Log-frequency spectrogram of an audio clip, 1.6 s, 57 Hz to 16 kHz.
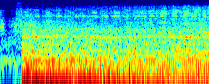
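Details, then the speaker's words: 2000 BMW E46 318Ci, M43 engine, idling: a steady, thin, high bearing whine over the idle that persists after the bearings were changed. Owner suspects the water pump pulley; not confirmed. "It's annoying sound. I changed the uh bearings. I can still hear it. I think it's probably the water pump pulley."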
